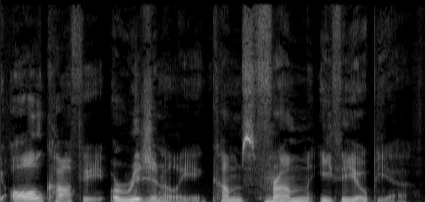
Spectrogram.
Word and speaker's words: Ethiopia: Ethiopia is special.、エヒオピアっていう発音なんだね。日本語ではね、エチオピアだけど、エヒオピア。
